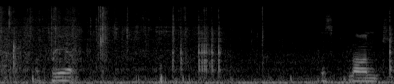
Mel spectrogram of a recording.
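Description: Large leaves rustle as a hand pulls on them.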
